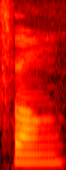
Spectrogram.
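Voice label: "feng", Mandarin Chinese, first tone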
